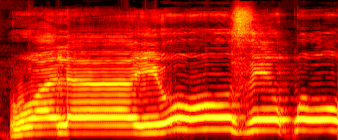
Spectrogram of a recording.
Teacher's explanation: क़ाफ़ को यहाँ पर मोटा यानी पुर पढ़ेंगे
